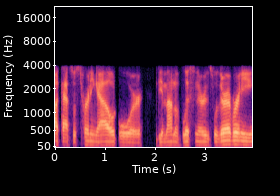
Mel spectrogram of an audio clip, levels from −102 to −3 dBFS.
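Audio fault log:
throughout, G.729 codec: the speech sounds plainly coded, dull with no content above 4 kHz, and rough, buzzy and slightly synthetic, which fits an 8 kbit/s G.729 coder. Rather than carrying the waveform itself, this codec rebuilds each 10 ms frame from a vocal tract filter, a pitch predictor and a sparse set of excitation pulses, so the fine detail between those pulses is lost and replaced by an approximate, mechanical-sounding texture.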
